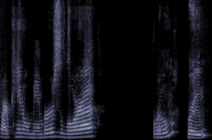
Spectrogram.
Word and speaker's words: Broome: Broome. Broome. I pronounced it right. It has that E on the end, so it threw me a little bit.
